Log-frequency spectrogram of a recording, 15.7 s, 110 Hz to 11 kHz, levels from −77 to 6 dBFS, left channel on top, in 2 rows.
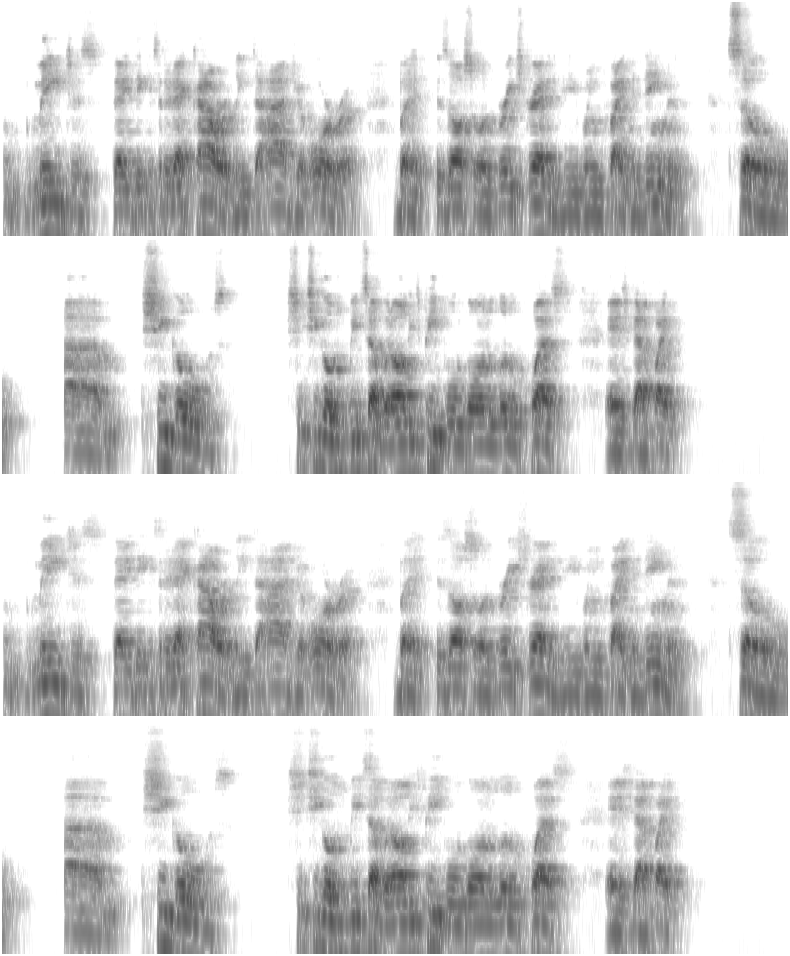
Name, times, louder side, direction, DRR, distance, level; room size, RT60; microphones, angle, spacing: voice 1, 0.0-3.5 3.9-6.8 7.3-7.9 8.5-9.0 9.3-10.1 10.7-13.5 13.9-14.5, left 2 dB, 85° left, 3 dB, 3.8 m, -28 dB
20.0 x 14.0 x 2.4 m, 0.38 s
head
